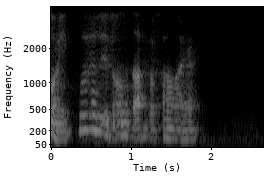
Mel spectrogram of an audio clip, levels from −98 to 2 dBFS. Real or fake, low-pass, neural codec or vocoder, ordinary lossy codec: fake; 3.6 kHz; codec, 16 kHz, 1.1 kbps, Voila-Tokenizer; AAC, 24 kbps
